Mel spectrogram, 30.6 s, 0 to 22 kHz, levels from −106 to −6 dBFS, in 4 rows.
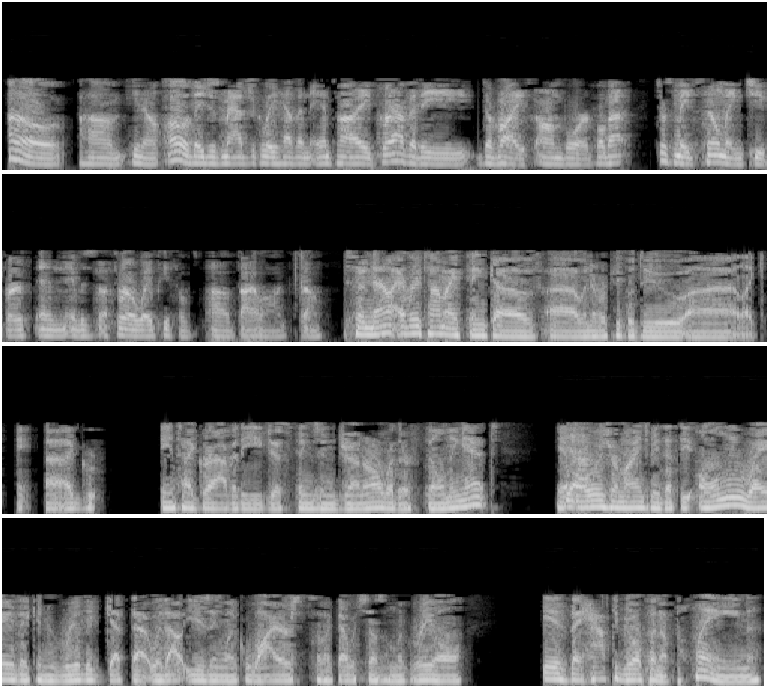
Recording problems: garbled, watery; badly; nothing above 4 kHz
distortion; slight; 10% of the sound clipped

